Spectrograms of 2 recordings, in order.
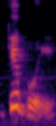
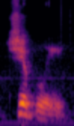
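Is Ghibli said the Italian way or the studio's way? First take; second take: Italian; studio's way. First: The name is said with Italian pronunciation. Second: The name is said with the studio's pronunciation. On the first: This is the original word's pronunciation. "Ghibli is an Italian word and it is pronounced Ghibli" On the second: This is how the studio's founder says it. "he actually calls it Studio Ghibli"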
